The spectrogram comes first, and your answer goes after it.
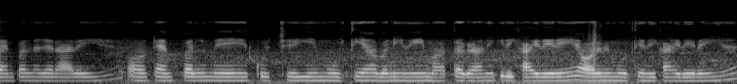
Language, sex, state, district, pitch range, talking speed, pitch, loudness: Hindi, female, West Bengal, Purulia, 170-180 Hz, 205 wpm, 175 Hz, -22 LUFS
